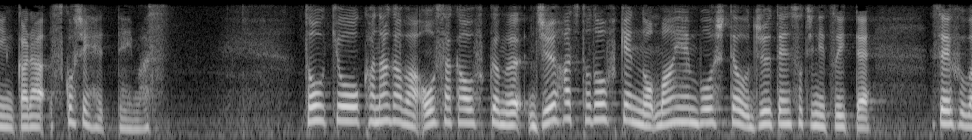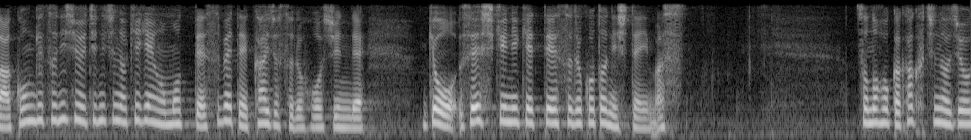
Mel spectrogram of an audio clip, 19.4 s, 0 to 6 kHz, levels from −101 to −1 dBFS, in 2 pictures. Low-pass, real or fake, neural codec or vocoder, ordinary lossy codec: 5.4 kHz; real; none; none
